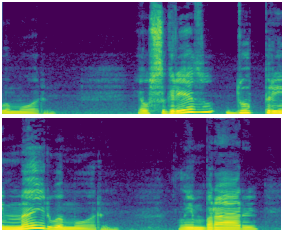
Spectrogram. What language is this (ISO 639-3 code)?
por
